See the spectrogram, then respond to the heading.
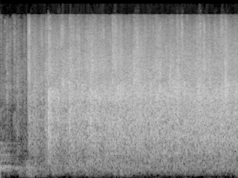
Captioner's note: applause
